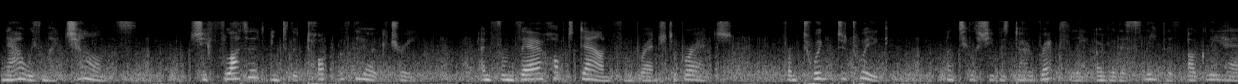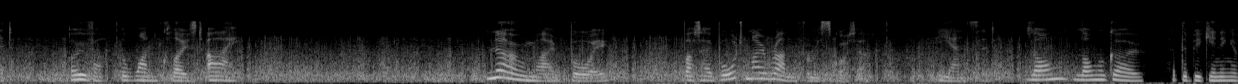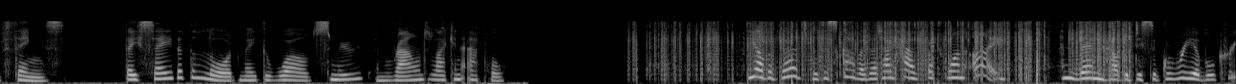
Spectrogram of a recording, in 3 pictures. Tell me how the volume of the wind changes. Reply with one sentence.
The volume of the wind stays about the same.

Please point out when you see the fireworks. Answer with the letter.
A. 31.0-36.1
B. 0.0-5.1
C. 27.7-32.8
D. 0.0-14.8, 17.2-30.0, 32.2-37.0
A.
